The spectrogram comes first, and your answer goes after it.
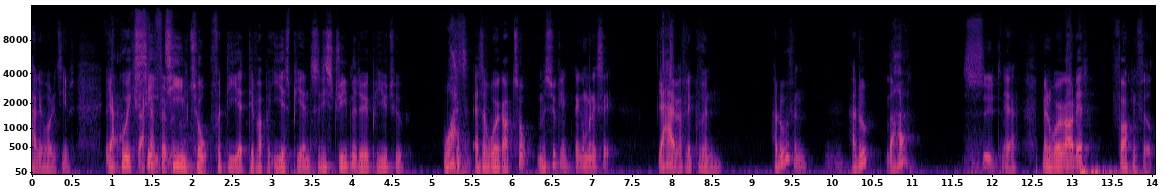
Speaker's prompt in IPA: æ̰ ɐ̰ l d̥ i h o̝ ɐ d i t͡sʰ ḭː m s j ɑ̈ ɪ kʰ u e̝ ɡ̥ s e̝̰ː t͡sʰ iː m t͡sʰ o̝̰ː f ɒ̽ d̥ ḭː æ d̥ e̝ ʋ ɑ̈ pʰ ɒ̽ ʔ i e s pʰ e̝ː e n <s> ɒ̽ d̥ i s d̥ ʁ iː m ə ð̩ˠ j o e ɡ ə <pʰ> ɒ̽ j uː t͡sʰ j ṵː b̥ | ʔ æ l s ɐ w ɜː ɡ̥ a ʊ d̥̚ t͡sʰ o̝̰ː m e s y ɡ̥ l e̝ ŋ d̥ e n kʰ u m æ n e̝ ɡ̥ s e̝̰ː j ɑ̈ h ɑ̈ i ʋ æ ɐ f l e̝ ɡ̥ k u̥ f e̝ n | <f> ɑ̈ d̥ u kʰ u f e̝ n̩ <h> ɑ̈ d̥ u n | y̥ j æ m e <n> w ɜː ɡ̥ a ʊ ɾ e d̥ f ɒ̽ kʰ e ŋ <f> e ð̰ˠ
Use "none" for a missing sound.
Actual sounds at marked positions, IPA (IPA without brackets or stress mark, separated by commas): s, pʰ, h, h, n, f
